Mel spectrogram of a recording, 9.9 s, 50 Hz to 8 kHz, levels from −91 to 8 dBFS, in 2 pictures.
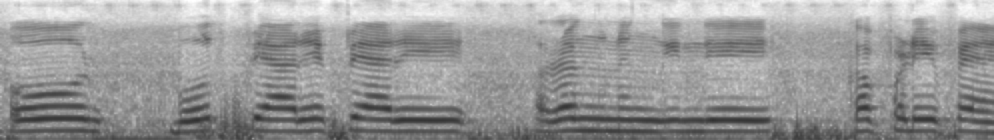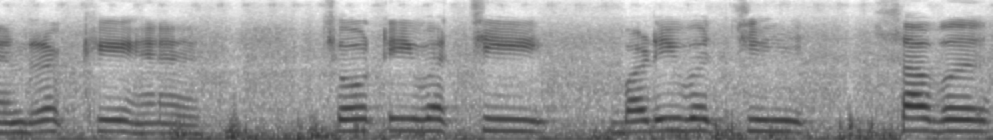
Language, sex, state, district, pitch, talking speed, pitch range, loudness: Hindi, female, Haryana, Jhajjar, 240 Hz, 90 wpm, 235-250 Hz, -16 LUFS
